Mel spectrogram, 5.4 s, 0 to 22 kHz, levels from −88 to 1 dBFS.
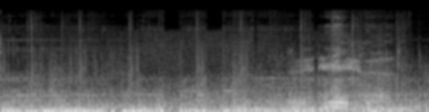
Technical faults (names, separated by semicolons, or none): repeated stalls (stutter); short stall from a late packet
